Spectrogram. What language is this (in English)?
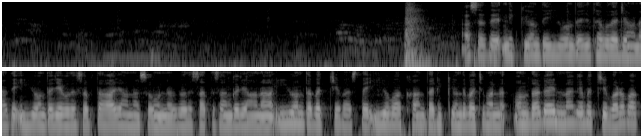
Dogri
